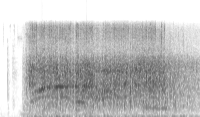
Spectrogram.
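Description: Audience applause breaks out abruptly, a dense burst of clapping from a crowd that holds steady for about three seconds before tapering off.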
